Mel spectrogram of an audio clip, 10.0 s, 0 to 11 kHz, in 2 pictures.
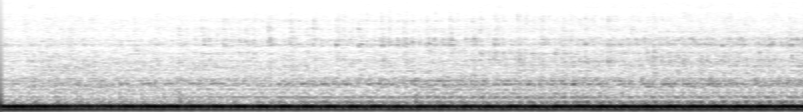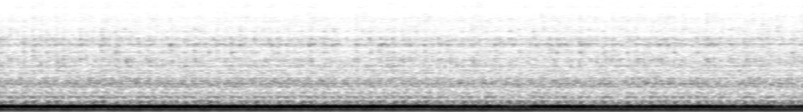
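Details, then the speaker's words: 1964½ Ford Mustang, original D-code 289 V8 with 4-barrel carb and C4 automatic, true cold start at 66°F after pumping the pedal a couple of times: steady, even low V8 rumble without misses or knocks; healthy cold idle. "Nice idle sound for a cold start."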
